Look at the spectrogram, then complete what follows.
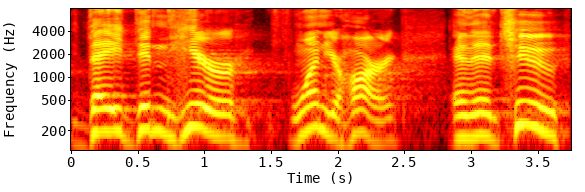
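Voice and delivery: slow emphatic. Shown as a demonstration. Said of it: "stretched for emphasis".

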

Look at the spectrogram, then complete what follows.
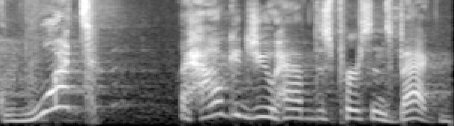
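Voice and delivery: high-pitched incredulous protest; mock indignation. Reacting to friend's criticism, mock indignation. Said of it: "I was so mad".

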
